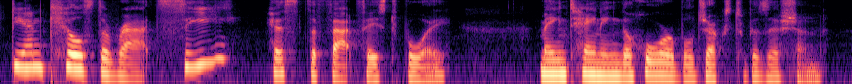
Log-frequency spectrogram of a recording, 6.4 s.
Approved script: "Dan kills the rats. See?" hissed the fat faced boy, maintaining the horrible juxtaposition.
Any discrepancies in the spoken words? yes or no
no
